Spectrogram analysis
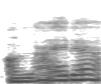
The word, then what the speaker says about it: Oneida: earlier um quakers and the oneida onita group oneida i think it's pronounced and other um religious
